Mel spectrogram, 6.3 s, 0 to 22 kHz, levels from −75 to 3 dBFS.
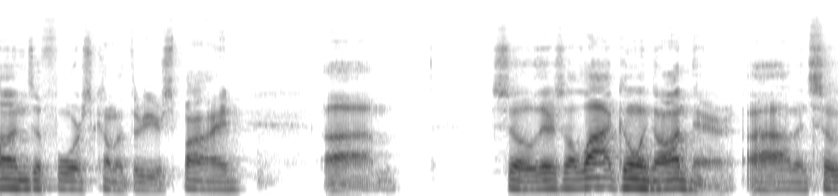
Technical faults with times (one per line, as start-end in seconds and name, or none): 4.38 microphone volume stepped up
